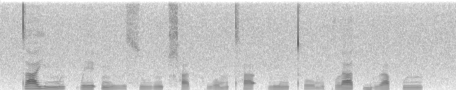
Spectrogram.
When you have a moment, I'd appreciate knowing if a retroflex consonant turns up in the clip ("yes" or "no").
no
